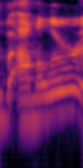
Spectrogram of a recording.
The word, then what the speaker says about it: Amalur: But he also mentions Kingdoms of Amalur.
